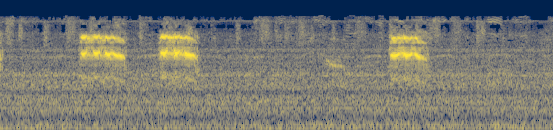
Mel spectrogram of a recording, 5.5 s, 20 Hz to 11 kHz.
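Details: A 218-day-old female northern royal albatross chick at the nest area, doing wing exercises on 9.4.20, lets out three high, bright squeals of delight with harmonics, the first two close together. Steady wind roars underneath.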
